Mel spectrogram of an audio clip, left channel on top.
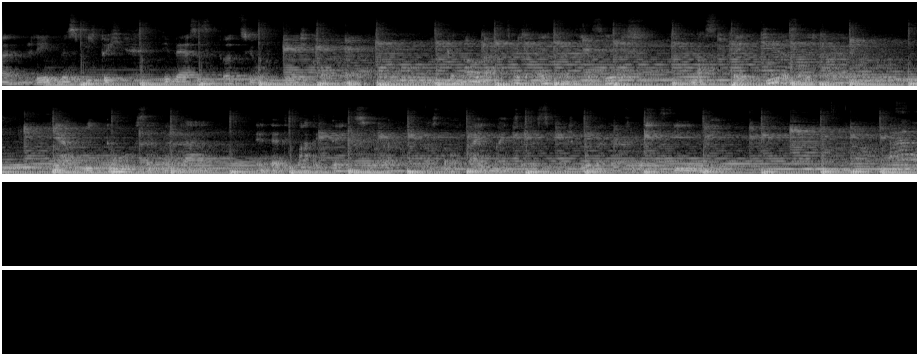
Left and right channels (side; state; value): right; silent; digital silence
